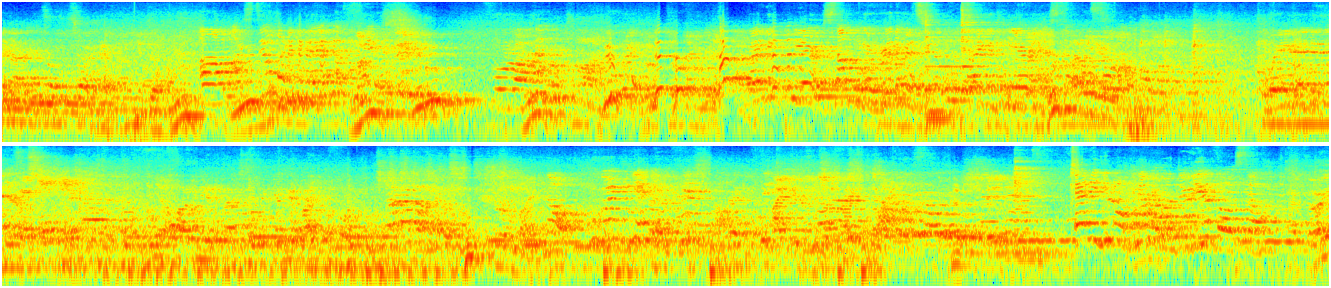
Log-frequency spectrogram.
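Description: A live band plays upbeat music.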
